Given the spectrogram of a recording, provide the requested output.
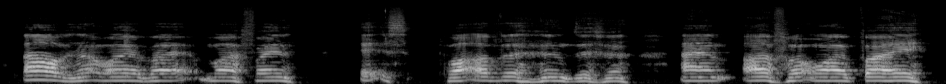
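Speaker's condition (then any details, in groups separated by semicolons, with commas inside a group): ALS; voice may sound peculiar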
